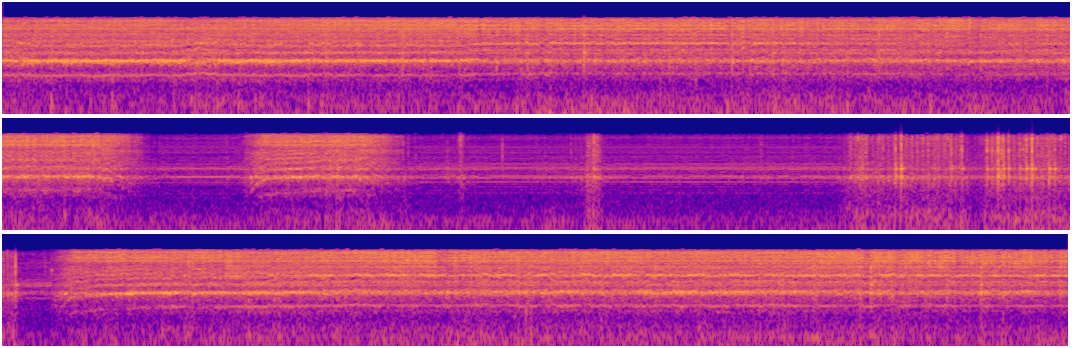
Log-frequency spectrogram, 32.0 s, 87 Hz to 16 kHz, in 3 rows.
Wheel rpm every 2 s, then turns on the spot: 130, 130, 140, 150, 150, 140, 50, 50, 0, 10, 30, 100, 140, 150, 150, 150.
14-16 18-22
